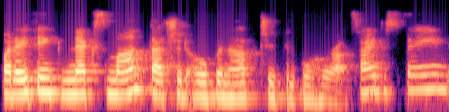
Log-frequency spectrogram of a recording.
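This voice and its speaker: The speaker has a Texan accent and lively intonation. The background is quiet. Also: woman. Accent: Texan American. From Texas. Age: 40s. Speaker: author and expat advisor. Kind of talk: webinar presentation. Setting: live online webinar. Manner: fast.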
